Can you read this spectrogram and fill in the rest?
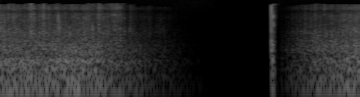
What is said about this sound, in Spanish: Probablemente estéis oyendo ruido, es lluvia, está lloviendo, así que lo siento, pero si quiero grabar hoy, esta es la manera en que tengo que hacerlo.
